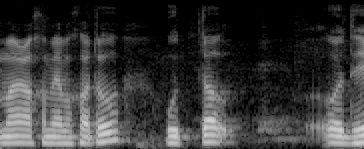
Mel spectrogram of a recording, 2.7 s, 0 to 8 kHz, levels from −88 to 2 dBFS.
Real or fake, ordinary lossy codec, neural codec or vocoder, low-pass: real; none; none; 7.2 kHz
